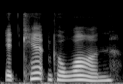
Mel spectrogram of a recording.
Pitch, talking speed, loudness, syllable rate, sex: 205 Hz, 195 wpm, -15 LUFS, 3.7 syllables/s, female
